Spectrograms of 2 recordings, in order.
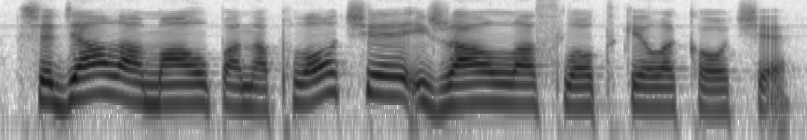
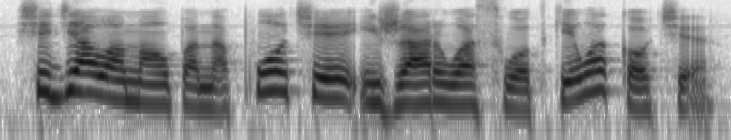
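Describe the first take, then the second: First: The ł sounds like a clear dental l. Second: The ł sounds like an English w. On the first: This is an old-fashioned prewar pronunciation. The speaker calls it wrong. "Dziś już jednak tak nie mówimy. Po wojnie taka wymowa zanikła i dziś odczuwana jest jako mocno przestarzała" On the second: This is the current standard pronunciation. The speaker calls it right. "Obecnie musimy powiedzieć"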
